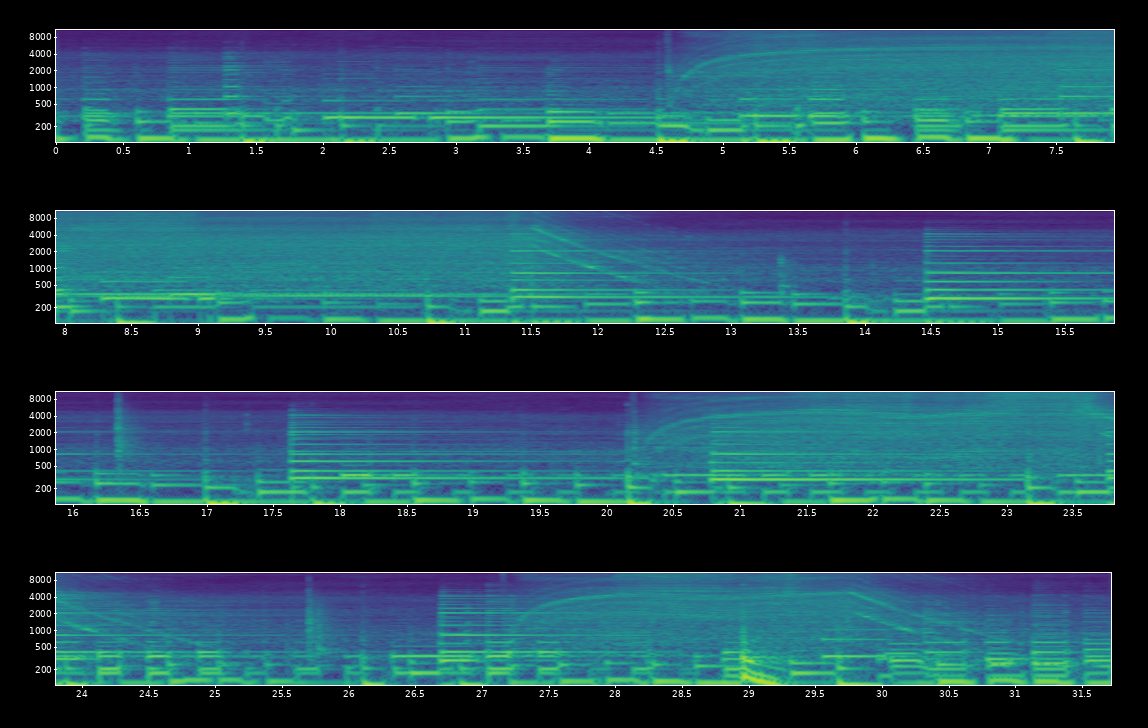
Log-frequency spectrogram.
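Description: Bosch sliding miter saw cutting wooden stiles three times. Each time the motor winds up, holds steady through the cut and then winds down: the first cut is long, about four seconds in, and two shorter ones follow near the end. Acoustic guitar music plays throughout.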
